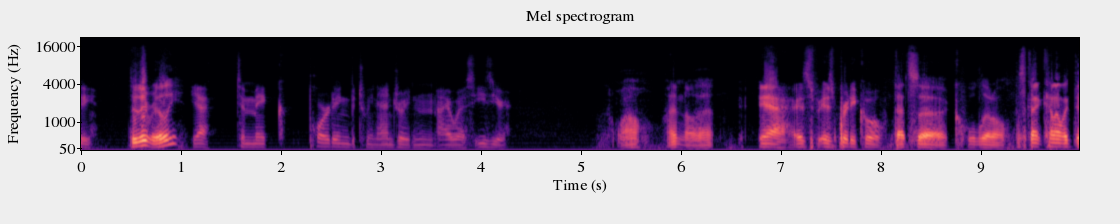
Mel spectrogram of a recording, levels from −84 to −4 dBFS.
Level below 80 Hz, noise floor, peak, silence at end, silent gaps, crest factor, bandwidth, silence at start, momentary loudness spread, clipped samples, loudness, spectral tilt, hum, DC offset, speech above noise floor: -66 dBFS; -69 dBFS; -12 dBFS; 0 s; none; 18 dB; 16.5 kHz; 0 s; 20 LU; under 0.1%; -28 LUFS; -5 dB/octave; none; under 0.1%; 40 dB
